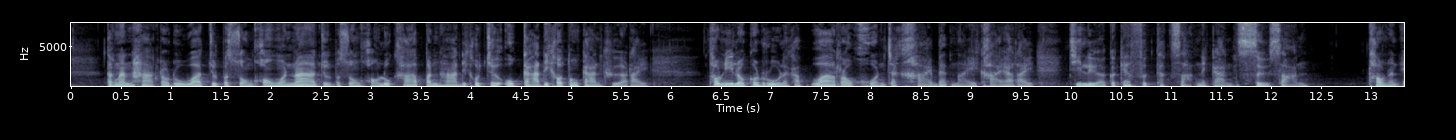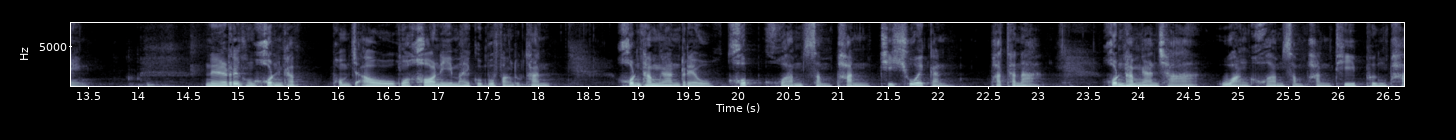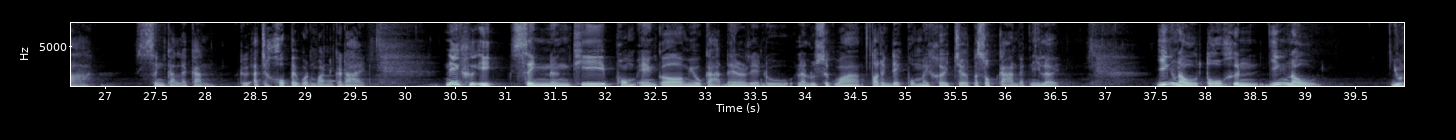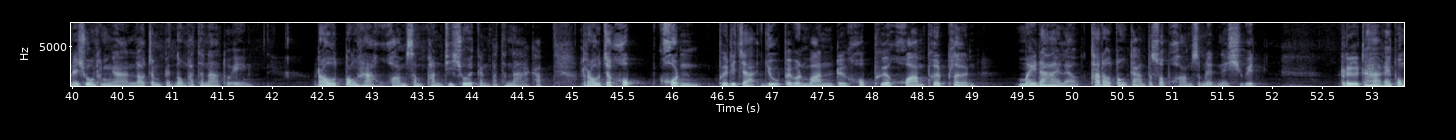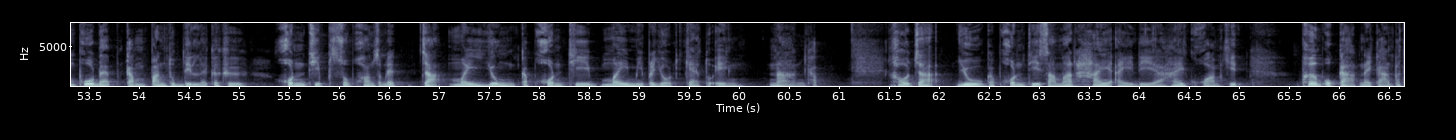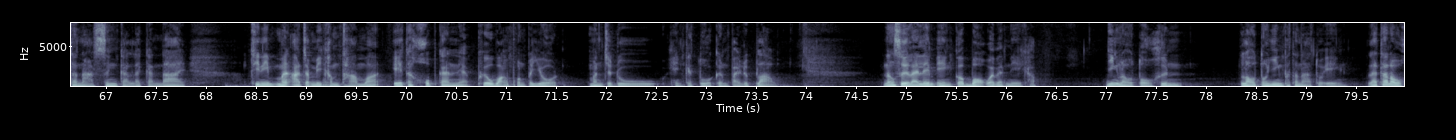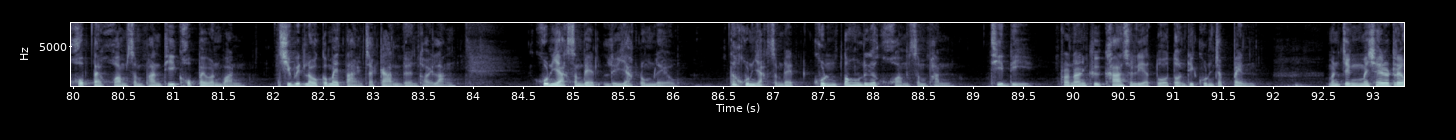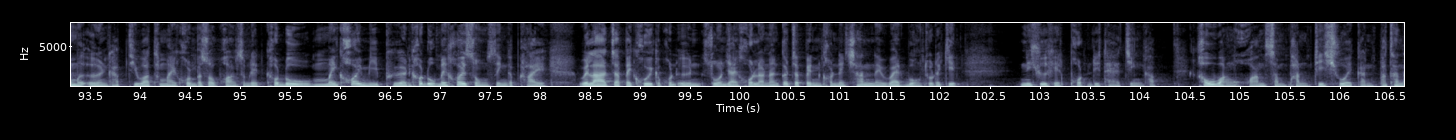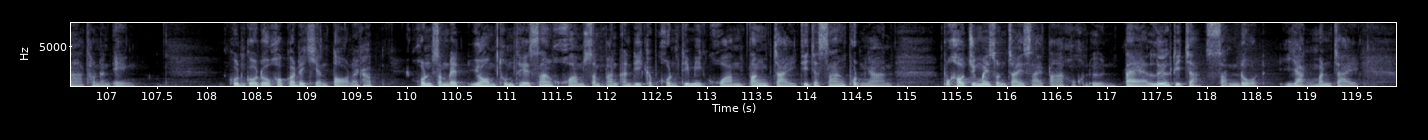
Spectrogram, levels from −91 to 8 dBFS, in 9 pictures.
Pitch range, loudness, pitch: 95-130 Hz, -25 LUFS, 110 Hz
